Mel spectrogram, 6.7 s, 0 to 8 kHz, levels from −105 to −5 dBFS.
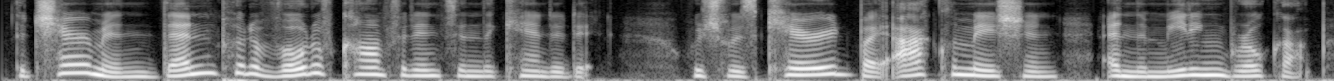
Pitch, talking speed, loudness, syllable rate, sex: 210 Hz, 190 wpm, -16 LUFS, 5.9 syllables/s, female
